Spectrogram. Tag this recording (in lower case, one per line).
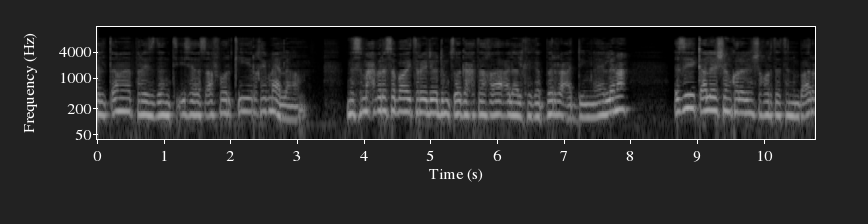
speech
